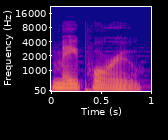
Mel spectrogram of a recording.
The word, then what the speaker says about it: Maple: saw this name online written as Maple but pronounced mapor combined with our last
